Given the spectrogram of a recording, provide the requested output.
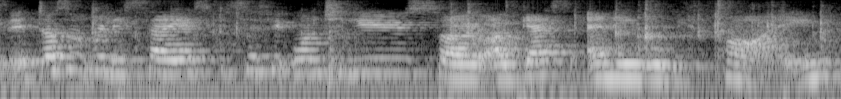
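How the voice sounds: Clear background noise sits behind a woman's voice. Her pitch is fairly high and her intonation lively.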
